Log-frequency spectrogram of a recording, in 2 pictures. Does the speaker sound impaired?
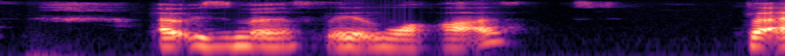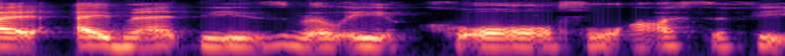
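Yes: spasmodic dysphonia; part of dystonia throughout body, onset as teenager in drama club, diagnosed in college, past Botox injections into vocal cords; vocal disorder audible in recording; voice cracking, may sound nervous, injections caused muteness for a month then very soft voice.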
